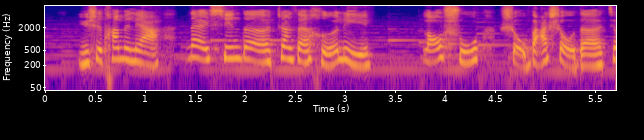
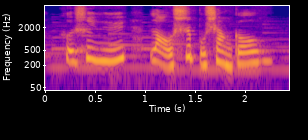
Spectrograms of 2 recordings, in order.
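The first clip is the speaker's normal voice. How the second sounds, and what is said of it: Quiet, complaining voice. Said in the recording (Chinese): “小声地抱怨道”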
